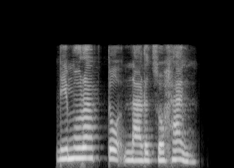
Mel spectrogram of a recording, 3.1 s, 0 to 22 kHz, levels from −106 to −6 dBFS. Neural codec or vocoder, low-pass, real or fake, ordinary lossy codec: codec, 16 kHz in and 24 kHz out, 1.1 kbps, FireRedTTS-2 codec; 7.2 kHz; fake; MP3, 64 kbps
